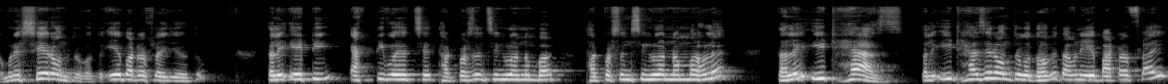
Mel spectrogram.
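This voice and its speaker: A man teaching English grammar to children, slowly repeating phrases and spelling words out letter by letter. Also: sits high, expressive, darkish tone. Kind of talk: bilingual grammar lesson.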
